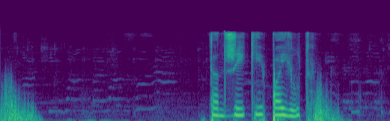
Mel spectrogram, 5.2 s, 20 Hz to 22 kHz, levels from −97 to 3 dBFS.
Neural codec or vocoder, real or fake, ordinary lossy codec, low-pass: none; real; AAC, 48 kbps; 7.2 kHz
